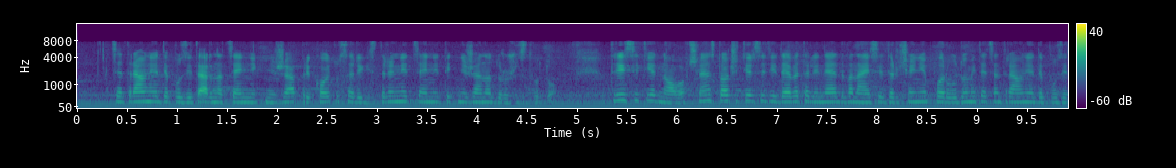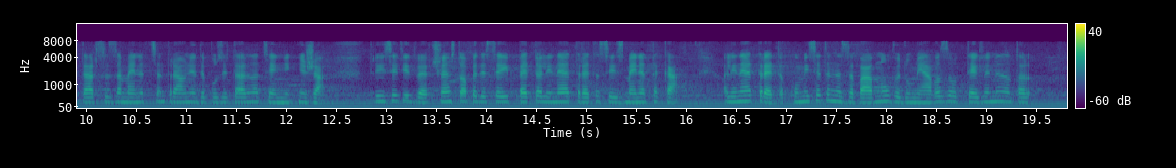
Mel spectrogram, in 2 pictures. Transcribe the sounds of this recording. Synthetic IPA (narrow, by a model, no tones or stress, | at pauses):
t̪sɛnt̪ɾalˠnijəd̪ɛpozit̪a̰ɾnɐt̪sɛnːikniʒapɾikɔjt̪ʊsəɾɛɡʲist̪ɾiɾɐnit̪sɛnːit̪ɛkniʒanɐd̪ɾuʒɛst̪vot̪o̰ | t̪ɾisɛt̪iɛd̪nɔvɐft͡ʃlɛnst̪ɔt͡ʃɛt̪iɾɛsɛt̪id̪ɛvɛt̪ɐlinɛd̪vɐnajsɛzɾɛt͡ʃɛniɛpɤɾvod̪umit̪ɛt̪sɛnt̪ɾalˠnijəd̪ɛpozit̪aɾsɛzɐmɛnʲət̪t̪sɛnt̪ɾalˠnijəd̪ɛpozit̪aɾnɐt̪sɛnːikniʒa | t̪ɾiːsɛt̪id̪vɛft͡ʃlɛnst̪ɔpɛd̪ɛsɛipɛt̪ɐlinɛət̪ɾɛt̪əsɛizmɛnʲət̪ːɐka̰ | ɐlinɛɛt̪ɾɛt̪əkomisiət̪ənɛzɐbavnoʊvɛd̪omjavəzɐot̪ːɛɡlʲɛnɛnɐt̪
